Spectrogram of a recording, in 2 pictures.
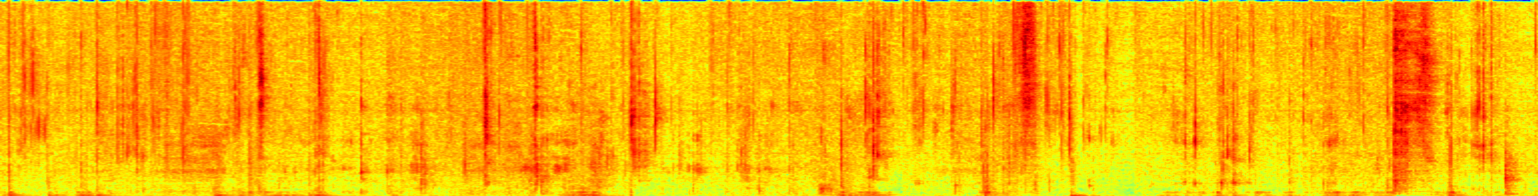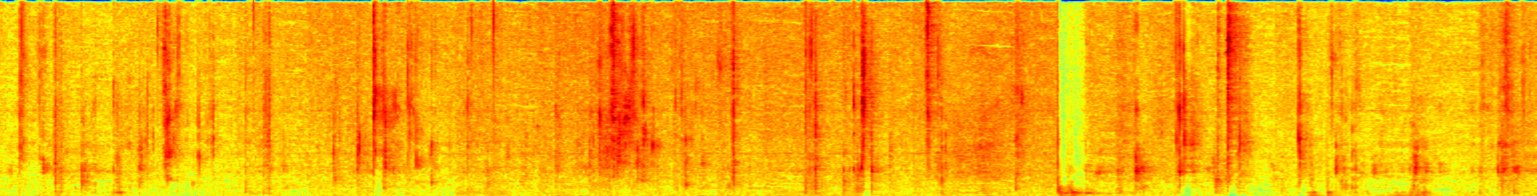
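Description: A young man chews food wetly and smacks his lips close to a microphone.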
